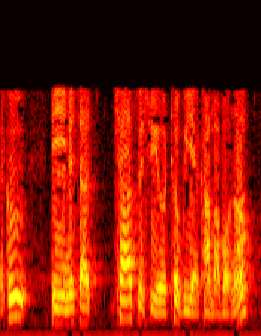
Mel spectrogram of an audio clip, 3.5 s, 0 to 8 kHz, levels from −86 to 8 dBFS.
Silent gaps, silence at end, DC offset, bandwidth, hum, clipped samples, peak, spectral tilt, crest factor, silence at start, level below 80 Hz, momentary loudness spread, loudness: none; 0.15 s; under 0.1%; 3.7 kHz; none; under 0.1%; -4 dBFS; -9.5 dB/octave; 16 dB; 0 s; -78 dBFS; 5 LU; -21 LUFS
